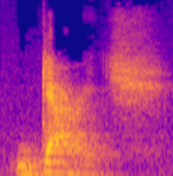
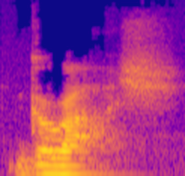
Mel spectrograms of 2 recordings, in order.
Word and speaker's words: garage: In British English, garage. Garage. Stress on the first syllable. Garage. American English, garage.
